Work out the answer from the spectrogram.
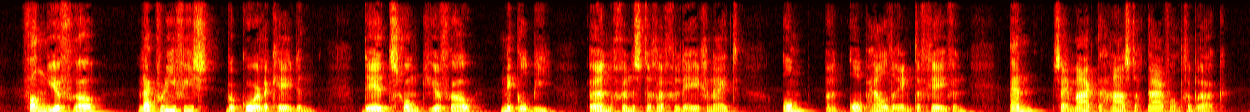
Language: Dutch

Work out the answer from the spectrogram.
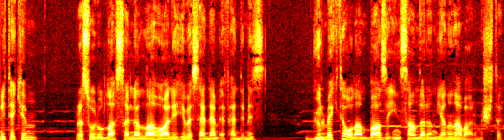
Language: Turkish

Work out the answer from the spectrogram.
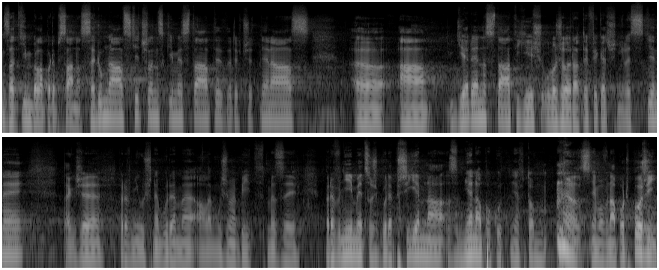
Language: Czech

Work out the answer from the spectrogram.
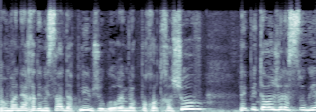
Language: Hebrew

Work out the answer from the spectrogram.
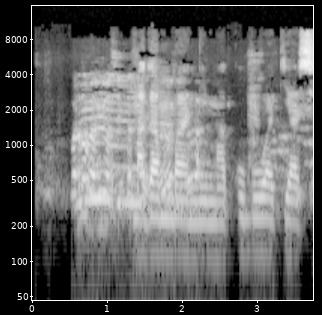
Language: Swahili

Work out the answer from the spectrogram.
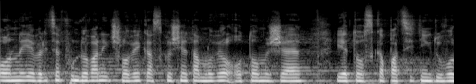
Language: Czech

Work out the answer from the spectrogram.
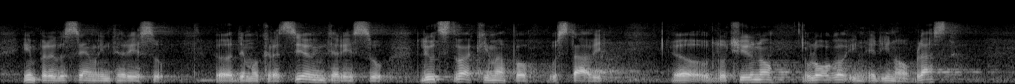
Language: Slovenian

